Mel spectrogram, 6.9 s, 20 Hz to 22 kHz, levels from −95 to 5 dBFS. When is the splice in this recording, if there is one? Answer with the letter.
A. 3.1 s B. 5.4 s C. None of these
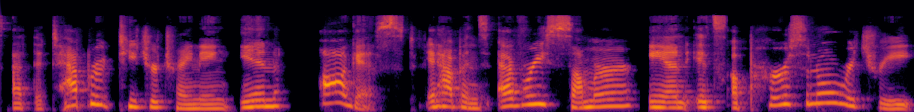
B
